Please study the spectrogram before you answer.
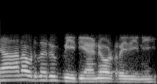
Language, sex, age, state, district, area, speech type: Malayalam, male, 18-30, Kerala, Kozhikode, urban, conversation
